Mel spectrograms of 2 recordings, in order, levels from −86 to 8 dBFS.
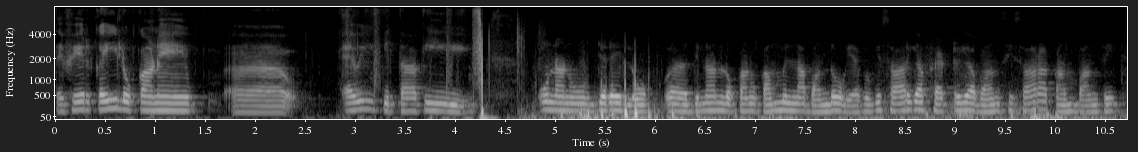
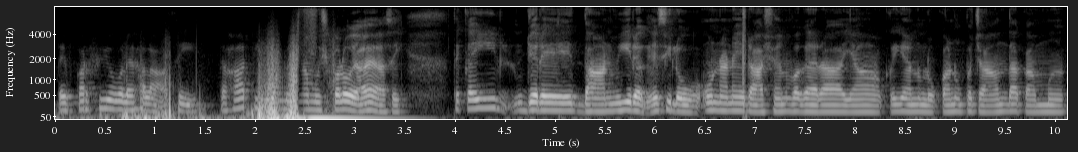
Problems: background sounds at intervals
